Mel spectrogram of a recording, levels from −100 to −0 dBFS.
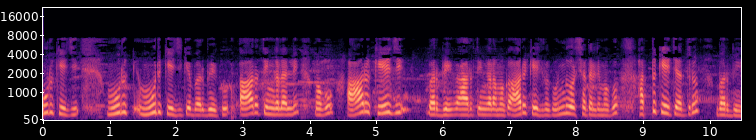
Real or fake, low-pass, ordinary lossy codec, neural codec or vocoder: real; 7.2 kHz; MP3, 32 kbps; none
